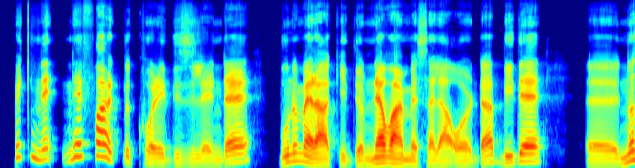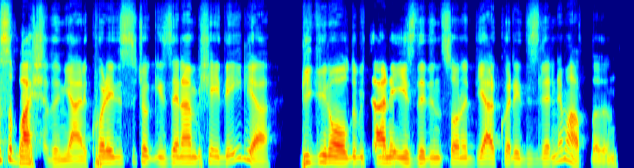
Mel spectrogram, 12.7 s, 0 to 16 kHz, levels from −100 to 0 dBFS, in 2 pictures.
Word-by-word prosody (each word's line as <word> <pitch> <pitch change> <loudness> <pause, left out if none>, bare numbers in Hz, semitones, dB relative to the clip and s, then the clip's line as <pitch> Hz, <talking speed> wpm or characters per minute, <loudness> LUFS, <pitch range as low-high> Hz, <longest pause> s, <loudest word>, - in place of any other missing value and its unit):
Peki 260 -3 -6
ne 220 +1 -1
ne 275 +1 -1
farklı 275 - +2
Kore 115 -2 -3
dizilerinde 110 - 0 0.3
bunu 150 +6 -1
merak 105 - +6
ediyorum. 100 0 -5
Ne 135 0 +9
var 125 -3 +9
mesela 95 -3 -2
orada? 90 - -1
Bir 140 +2 -2
de, 165 -1 +5 0.4
eee, 105 0 -3
nasıl 195 +2 0
başladın? 115 -5 +1
Yani, 95 -2 -2
Kore 135 +4 -1
dizisi 130 +2 -10
çok 145 -1 -6
izlenen 135 +2 -1
bir 130 - -13
şey 135 -1 -7
değil 190 +11 -8
ya. 90 - -2 0.3
Bir 145 -1 -4
gün 150 +2 -3
oldu 135 -2 +2
1 130 - -10
tane 130 0 +4
izledin. 125 0 -4
Sonra 125 -1 -6
diğer 120 -1 -1
Kore 120 -3 -7
dizilerine 115 +2 -9
mi - - -5
atladın? 80 0 -6
130 Hz, 185 wpm, -23 LUFS, 105-145 Hz, 0.4 s, Ne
